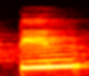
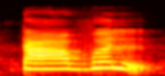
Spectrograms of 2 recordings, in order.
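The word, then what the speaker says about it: towel: एपॉस्टोफी एस का meaning होगा का की के डोंकी के टिल यानी कि पूंछ हम यहां पर स्पेलिंग है उसके हिसाब से इसका प्रोनाउंसिएशन आएगा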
